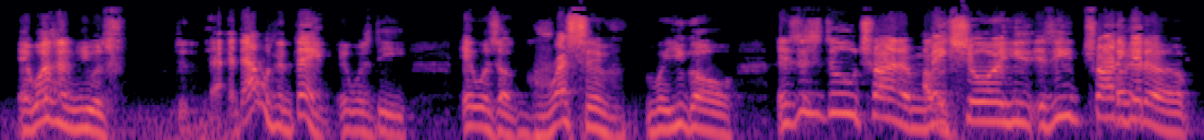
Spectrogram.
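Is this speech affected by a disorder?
No.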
